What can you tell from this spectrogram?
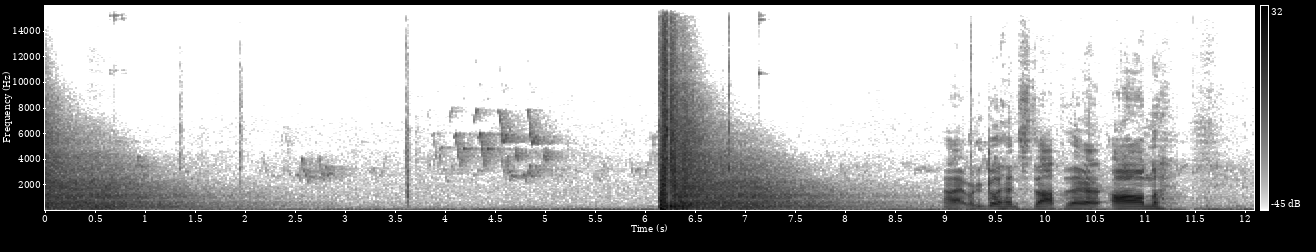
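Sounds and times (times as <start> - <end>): rifle shot with echo: 0.0 - 2.0, 6.1 - 8.4
birds chirping faintly: 0.0 - 12.0.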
